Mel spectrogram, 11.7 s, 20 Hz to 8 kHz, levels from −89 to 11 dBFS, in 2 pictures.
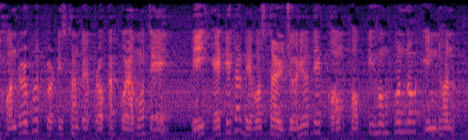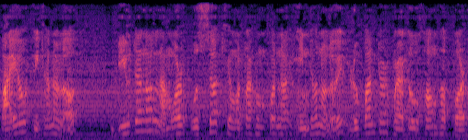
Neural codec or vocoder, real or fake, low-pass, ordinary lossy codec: vocoder, 22.05 kHz, 80 mel bands, WaveNeXt; fake; 7.2 kHz; none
